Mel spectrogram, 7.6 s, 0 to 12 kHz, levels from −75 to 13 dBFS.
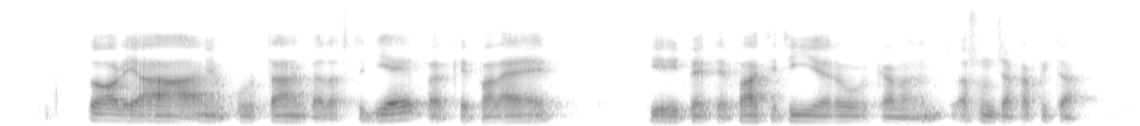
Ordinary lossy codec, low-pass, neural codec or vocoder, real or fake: none; none; codec, 24 kHz, 0.9 kbps, WavTokenizer, large speech release; fake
